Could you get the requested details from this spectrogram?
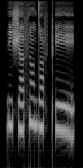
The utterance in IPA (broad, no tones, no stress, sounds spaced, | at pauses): ɾ i ʃ a f ɾ ã dˤ i f pʼ eː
